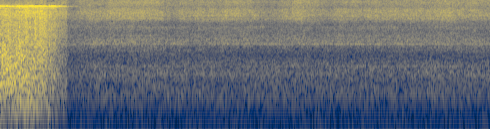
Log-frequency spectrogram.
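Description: A jet engine hums, muffled and steady.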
